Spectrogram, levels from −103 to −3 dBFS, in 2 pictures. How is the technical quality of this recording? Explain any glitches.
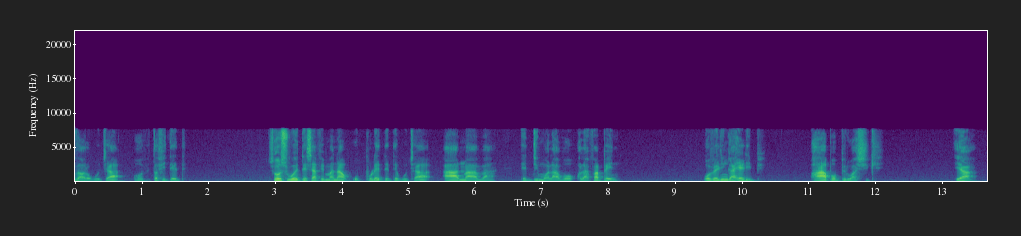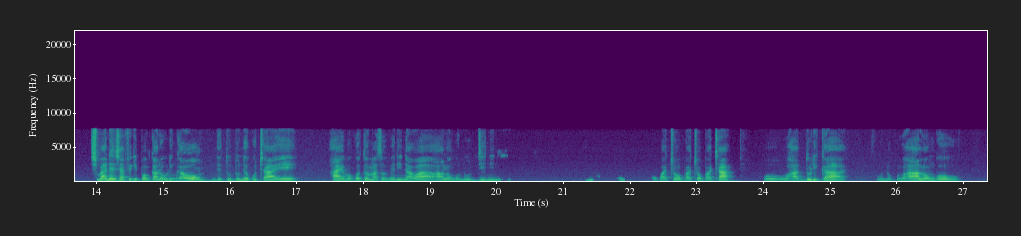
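The recording has two stretches where the speech is pushed down sharply, both just after the 20-second mark. The audio contains nothing above 8 kHz, consistent with call microphone processing.

From 20.03 to 20.3 s, and again from 20.82 to 22.46 s, the speech sinks by roughly 30 to 35 dB, almost vanishing. This is likely speech suppressed in double talk: with both sides talking, the echo canceller mistook this talker for loudspeaker echo and attenuated it.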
